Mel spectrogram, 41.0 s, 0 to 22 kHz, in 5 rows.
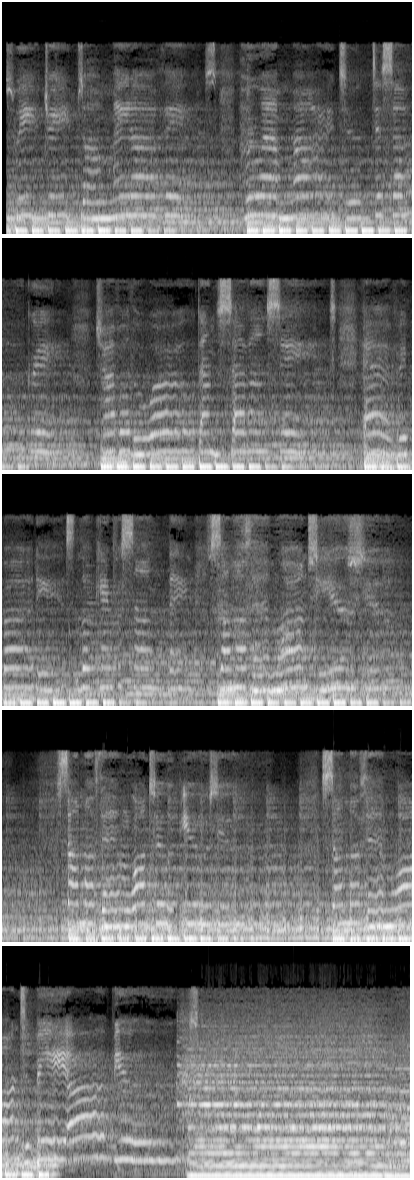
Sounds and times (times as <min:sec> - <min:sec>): Independent music: 0:00.0 - 0:40.9.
